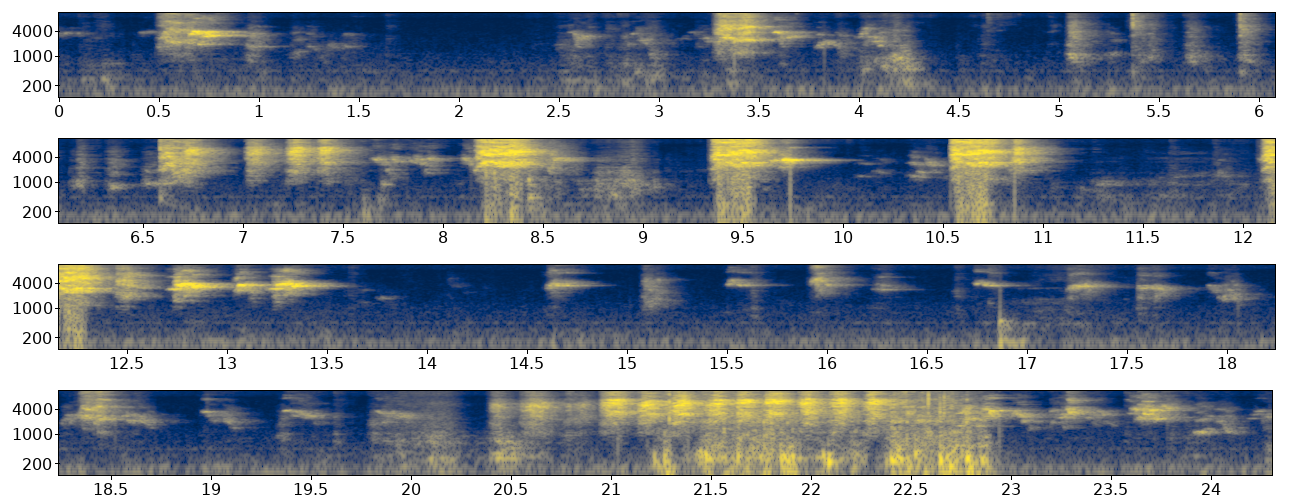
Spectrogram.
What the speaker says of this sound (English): How do the birds sound?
